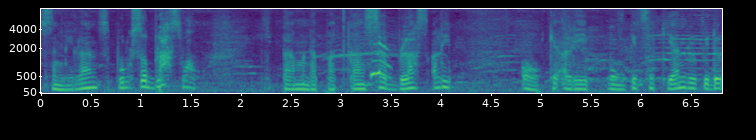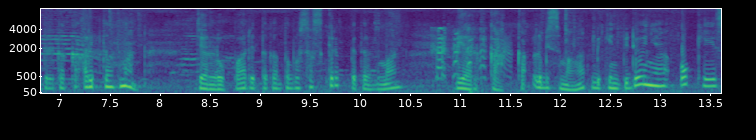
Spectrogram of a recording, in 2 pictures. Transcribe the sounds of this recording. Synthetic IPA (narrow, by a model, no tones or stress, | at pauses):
səmbilansə̥pulusəbəlaswau | ki̥t̪aməndapat̪̚kansəbəlasalɪp̚ | okeʔa̰lɪp̚muŋkɪnsəkianbifideodaɾikakaʔːlɪp̚t̪əmant̪əman | d͡ʒanlupadit̪əkant̪əmbɔsapskɾɪp̚bɛt̪əmant̪əman | biarkakaʔləbɪhsəmaŋat̪̚bikɪnfideoɲaoke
